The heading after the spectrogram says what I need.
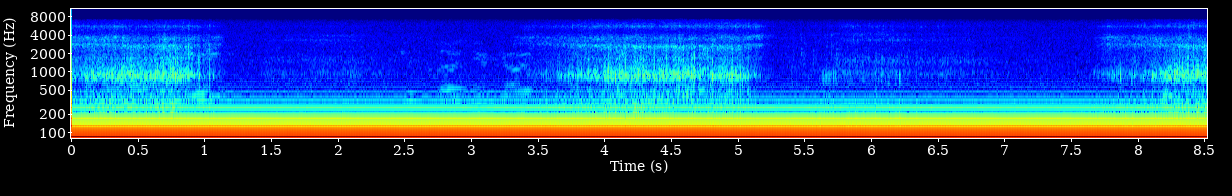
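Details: Seven-year-old boy snoring loudly: harsh snores with each breath in, roughly three over eight seconds, separated by quieter breathing out.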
